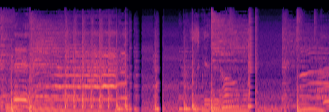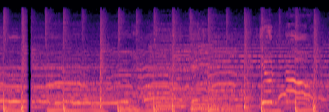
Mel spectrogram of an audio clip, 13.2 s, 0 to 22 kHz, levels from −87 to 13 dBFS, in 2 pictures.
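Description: At 2.53 s and again at 2.59 s the sound hangs for a moment, held on one spot with a faint buzzy edge, first for 40 ms and then for 70 ms, before carrying on from where it left off. These are short stalls from a late packet. Each time the next packet was not there when due, the jitter buffer emptied, and the receiver stretched the last bit of sound to fill the wait. Nothing is lost, but the timing drifts later.

Longer holds follow, each a continued buzz or hiss that fades before the sound resumes intact. They occur at 2.72 to 3.06 s, 3.14 to 3.58 s, 5.00 to 5.65 s and 7.09 to 7.23 s. The second and fourth decay into about 30 ms of silence before picking up. These call audio freezes, lasting about 0.3, 0.4, 0.6 and 0.1 s, were likely caused by packets held up in transit, leaving the receiver nothing to play but an extrapolation of the last sound.

From 11.6 s to 13.16 s the audio runs slightly fast, about 4% fast, with the pitch unchanged. 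This is a jitter buffer speed-up. After the earlier delays the buffer held more audio than it targets, so the receiver trimmed short pitch-period-sized pieces over and over, removing roughly 70 ms in total to bring the latency back down.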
